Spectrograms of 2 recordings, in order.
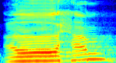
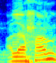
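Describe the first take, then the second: First: It is said slowly, holding the middle sound. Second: It is said quickly, rushing the middle sound. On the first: The speaker calls it right. "Tahan dulu dikit. ... jangan dipercepat" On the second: The speaker calls it wrong. "Kalau dipercepat jadi"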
